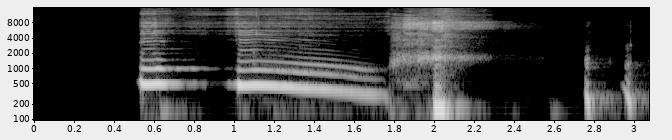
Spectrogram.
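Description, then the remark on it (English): A person imitates hooting with their voice: a short hoot, then a longer drawn-out hoot that slides downward, followed by a breathy burst and two quick clipped hoots, fairly loud. “So, what does that hooting sound like”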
